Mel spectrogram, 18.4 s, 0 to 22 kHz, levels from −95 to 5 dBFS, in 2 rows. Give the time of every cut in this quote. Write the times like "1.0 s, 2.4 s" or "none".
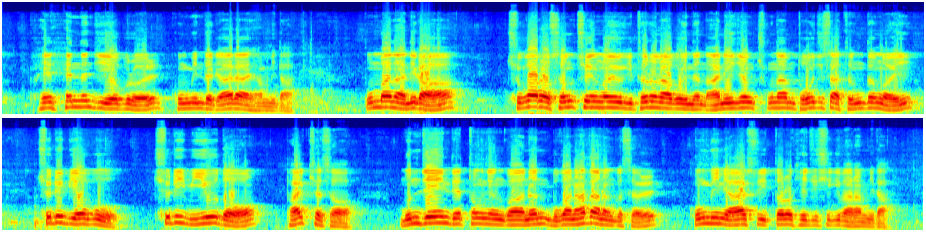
15.5 s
